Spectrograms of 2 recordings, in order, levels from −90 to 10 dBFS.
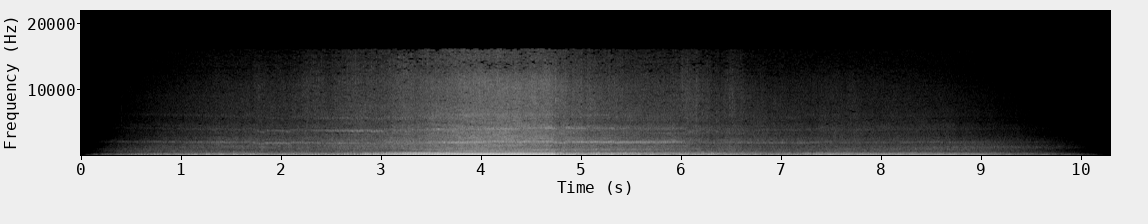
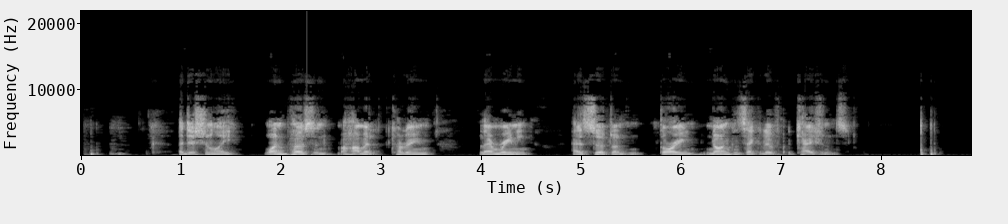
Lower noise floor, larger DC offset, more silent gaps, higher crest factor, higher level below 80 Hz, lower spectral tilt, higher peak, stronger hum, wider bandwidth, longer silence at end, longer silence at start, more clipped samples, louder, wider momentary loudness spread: second, -67 dBFS vs -75 dBFS; neither; neither; about the same, 18 dB vs 18 dB; first, -44 dBFS vs -52 dBFS; first, -6.5 dB/octave vs -3.5 dB/octave; second, -4 dBFS vs 0 dBFS; neither; first, 15.5 kHz vs 9.4 kHz; first, 1.25 s vs 0.35 s; first, 0.8 s vs 0.1 s; neither; second, -19 LUFS vs -16 LUFS; first, 24 LU vs 17 LU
